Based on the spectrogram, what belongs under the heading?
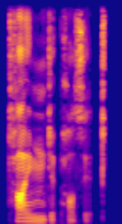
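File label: "time deposit", British English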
